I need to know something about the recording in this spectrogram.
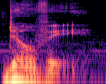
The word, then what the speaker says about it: Dovey: Our reader was Matt Dovey, who is very tall, very British, and probably drinking a cup of tea right now. His surname rhymes with Dopey, but any other similarities to the dwarf are coincidence.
